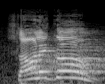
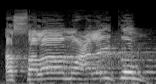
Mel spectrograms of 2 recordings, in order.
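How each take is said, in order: First: The greeting is clipped and slurred together. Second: Every syllable of the greeting is pronounced fully. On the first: It is a mere formality that earns no reward. The speaker calls it wrong. "সওয়াব হবে না" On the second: It is a sincere greeting that earns reward. The speaker calls it right. "তাহলে সালাম সওয়াব হবে"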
